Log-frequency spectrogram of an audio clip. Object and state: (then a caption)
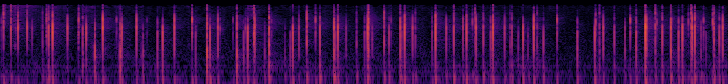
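Plastic phone case. Long acrylic nails tap rapidly on a clear plastic phone case with colorful gummy bears embedded in it, lying on fur. The quick, sharp, clicky taps are bright and dry, each dying away almost instantly, in a steady quiet patter over a faint low hiss.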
